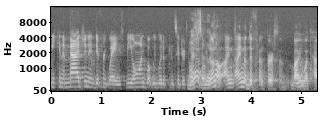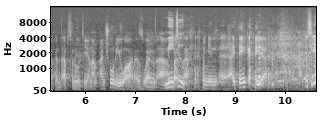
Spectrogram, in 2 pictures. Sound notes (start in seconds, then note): 9.2 laughter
